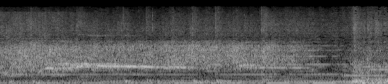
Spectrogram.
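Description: A crowd at the Paranormal Experience event applauds steadily and loudly, a dense wash of clapping that holds for several seconds without a break, with faint voices mixed underneath.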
